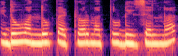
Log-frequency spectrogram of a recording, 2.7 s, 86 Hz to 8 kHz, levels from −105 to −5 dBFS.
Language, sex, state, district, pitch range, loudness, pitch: Kannada, female, Karnataka, Bidar, 245-260 Hz, -14 LUFS, 255 Hz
